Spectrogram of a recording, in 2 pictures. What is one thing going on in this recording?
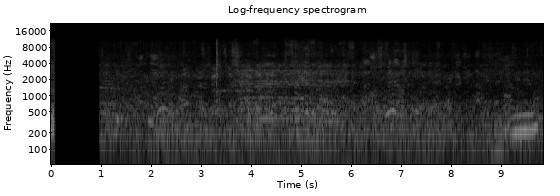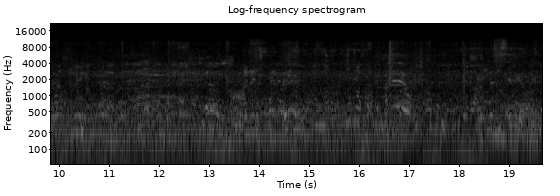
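Men's voices chatter at a distance in an outdoor crowd.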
